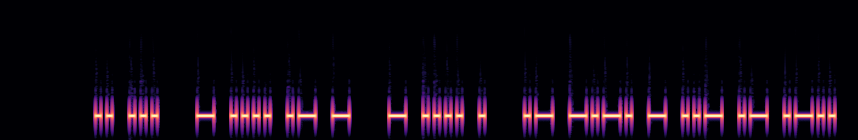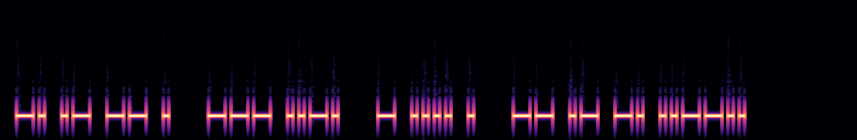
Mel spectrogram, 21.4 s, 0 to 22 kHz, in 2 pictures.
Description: Morse code, heard as a keyed tone, about 17 wpm, 700 Hz. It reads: IS THAT THE ACTUAL NAME OF THE MAN?
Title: Sentences from Top 1000 Words - Review Part 5 - 17wpm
